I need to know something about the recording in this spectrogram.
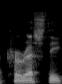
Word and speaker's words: Kereszti: sister my couple of my daughters right uh caresti k-e-r-e-s-z-t-i is a very unique last name yes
